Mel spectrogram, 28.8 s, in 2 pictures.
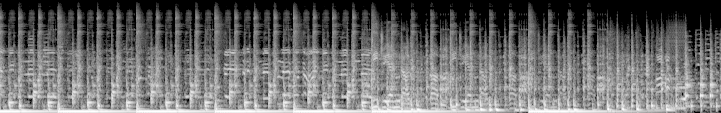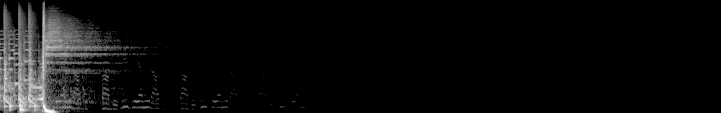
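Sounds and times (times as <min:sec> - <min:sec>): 
dholki bass dance mix Hindi DJ song: 0:00.0 - 0:16.8.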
